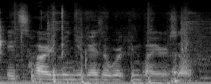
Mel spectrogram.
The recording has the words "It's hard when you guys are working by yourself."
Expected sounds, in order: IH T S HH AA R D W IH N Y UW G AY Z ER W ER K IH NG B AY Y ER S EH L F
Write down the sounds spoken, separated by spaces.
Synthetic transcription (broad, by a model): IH T S HH AA R D W IH N Y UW G AY Z ER W ER K IH NG B AY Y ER S EH L F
